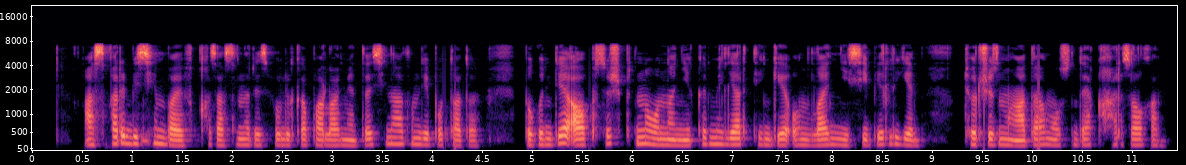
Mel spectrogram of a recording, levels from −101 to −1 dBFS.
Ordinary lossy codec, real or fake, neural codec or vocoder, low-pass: none; real; none; 7.2 kHz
